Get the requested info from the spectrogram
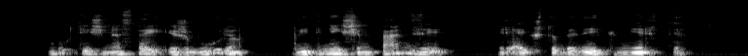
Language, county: Lithuanian, Šiauliai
